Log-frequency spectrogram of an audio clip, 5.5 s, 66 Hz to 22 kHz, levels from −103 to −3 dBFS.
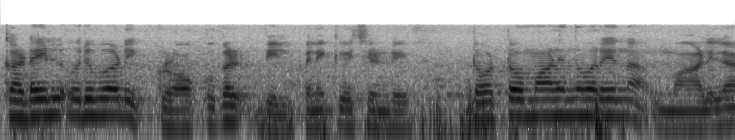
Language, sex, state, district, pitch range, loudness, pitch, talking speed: Malayalam, male, Kerala, Kasaragod, 110-180 Hz, -17 LUFS, 140 Hz, 100 wpm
